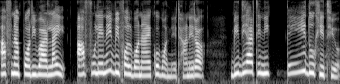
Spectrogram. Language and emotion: Nepali, sad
